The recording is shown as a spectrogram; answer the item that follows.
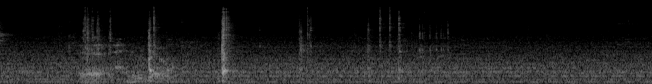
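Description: Sharp metal clicks and taps from a hinged jig mold being handled for a lead pour. The loudest click comes about two seconds in and lighter ticks follow, over a steady low hum.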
